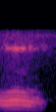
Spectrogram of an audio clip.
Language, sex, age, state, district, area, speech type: Tamil, male, 45-60, Tamil Nadu, Krishnagiri, rural, conversation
